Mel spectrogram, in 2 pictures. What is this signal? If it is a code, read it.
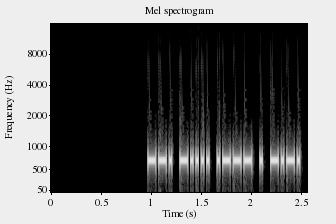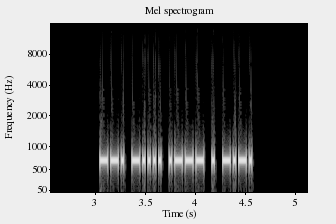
Morse code, heard as a keyed tone, about 46 wpm, 700 Hz. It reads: G6JEC G6JEC
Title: DXCC-100 Call Signs - 5 Characters - Repeated 2x - 45wpm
